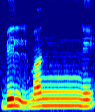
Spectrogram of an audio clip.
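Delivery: بالمن with the نّ held long and nasal; ghunna on the doubled noon. Shown as a demonstration. Teacher demonstrates ghunna to students: بالمن slow with a long nasal hum. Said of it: "غنہ کریں گے نون مشدد پہ".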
